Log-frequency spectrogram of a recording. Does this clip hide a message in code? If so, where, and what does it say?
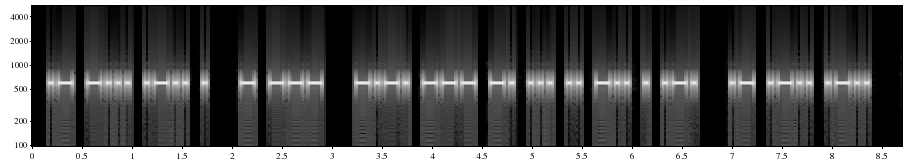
Yes: Morse code from 0.2 to 8.4 s, heard as a keyed tone, about 25 wpm, 600 Hz. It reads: ABLE TO CONSIDER ALL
